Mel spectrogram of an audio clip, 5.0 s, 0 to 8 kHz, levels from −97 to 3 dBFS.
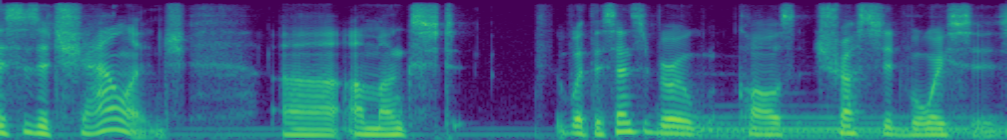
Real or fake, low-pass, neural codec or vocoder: real; 7.2 kHz; none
